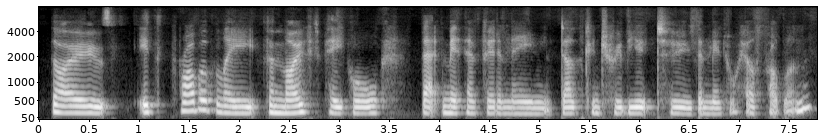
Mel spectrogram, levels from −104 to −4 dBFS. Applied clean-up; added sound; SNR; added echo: neural mask model DeepFilterNet 3.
